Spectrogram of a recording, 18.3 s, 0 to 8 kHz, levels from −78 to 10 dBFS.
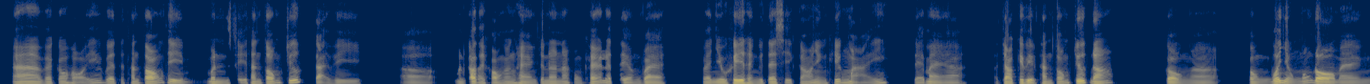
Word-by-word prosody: À, 140 +3 +2
về 130 0 -4
câu 155 +5 -4
hỏi 145 - -6
về 130 -4 -1
th - - -22
thanh 140 -2 -5
toán 145 +4 +5
thì 135 -6 +1 0.3
mình 130 -2 -2
sẽ 110 -2 -7
thanh 140 +3 -3
toán 140 +5 +2
trước, 205 +4 +2
tại 105 +3 -2
vì, 115 -2 -9 0.5
ờ, 110 -2 -10 0.3
mình 125 -1 -9
có - - +6
tài 155 -3 -4
khoản 110 -2 -2
ngân 145 0 -5
hàng 120 -4 -3
cho 125 - -7
nên 130 0 -3
nó 145 +2 -5
cũng 120 -7 -14
khá 140 +4 0
là 165 -4 -2
tiện, 105 +1 -5
và 115 -2 +1 0.5
và 120 - -1
nhiều 120 0 +1
khi 135 +2 +8
thì 130 -1 -1
người 115 0 -7
ta 125 +2 +1
sẽ 100 -5 -7
có 130 +4 -4
những 130 -8 -4
khuyến 160 +2 -1
mãi 115 - -6 0.4
để 105 -2 -5
mà, 135 -2 0 0.8
à, - - -23
cho 125 -1 +5
cái 145 +4 +1
việc 110 -6 +4
thanh 130 0 -2
toán 135 +5 -2
trước 170 +2 +6
đó. 150 +4 +3 0.7
Còn, 115 -2 +3
à 115 -1 -7 0.4
còn 120 -1 -4
với 150 +6 +7
những 130 -5 -1
món 170 +5 -5
đồ 125 -5 +8
mà 115 0 -5
130 Hz, 195 wpm, -22 LUFS, 115-145 Hz, 0.8 s, khi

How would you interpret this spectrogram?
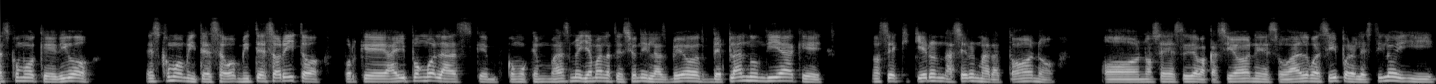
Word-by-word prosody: Es 140 0 -3
como 160 -2 0
que 130 -4 0
digo, 145 0 +2 0.5
es 140 0 -3
como 180 -2 0
mi 140 -4 0
teso 130 +2 +1
mi 135 +1 -1
tesorito, 150 -3 +1 0.2
porque 130 +1 +1
ahí 140 +4 +2
pongo 170 +3 +1
las 125 -4 0
que 120 -3 -4
como 120 0 -3
que 125 - -4
más 130 +3 -3
me 160 -1 +1
llaman 150 +2 +2
la - - +2
atención 130 +3 -2
y 155 - +2
las 120 -4 +1
veo 150 +2 +3
de 120 0 -1
plano 170 +3 +1
de - - +4
un 160 - -4
día 165 0 +3
que, 125 -6 -1 0.5
no 135 -1 -3
sé, 145 +2 0
que 145 -2 -16
quiero 155 +4 +2
hacer 150 +1 +1
un 160 - 0
maratón 130 +3 -1
o 105 -4 -7 0.5
o 115 0 +2
no 120 0 -3
sé, 125 +2 -1
estoy 125 +2 -2
de 130 - +3
vacaciones, 125 +2 0
o 115 0 +1
algo 140 +3 +3
así 145 +4 0
por 135 - +1
el 120 - +1
estilo, 155 +10 +1
y 125 -5 -2
135 Hz, 215 wpm, -22 LUFS, 125-150 Hz, 0.5 s, de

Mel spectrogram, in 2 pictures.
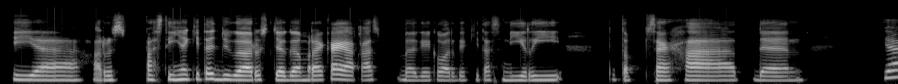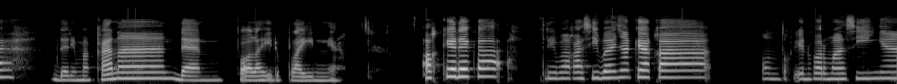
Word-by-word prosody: Iya, 200 -2 +1
harus 200 0 0 0.2
pastinya 225 0 +1
kita 250 +1 +1
juga 210 -2 +5
harus 205 +1 +2
jaga 200 0 +4
mereka 205 +2 +2
ya, 205 - +5
Kak, 205 +1 -4
sebagai 190 -2 -8
keluarga 190 -1 -5
kita 200 +1 -10
sendiri. 200 0 -3 0.5
Tetap 220 -2 -8 0.2
sehat 200 0 +2 0.2
dan, 190 0 -3 0.7
yah, 335 +2 -1 0.4
dari 200 -2 -7
makanan 280 +5 0
dan 195 0 -3 0.2
pola 190 0 -2
hidup 195 0 -9
lainnya. 180 +1 -6 0.9
Oke 360 +4 +5
deh 365 0 +8
Kak, 370 -1 +1 0.4
terima 280 0 -8
kasih 285 +1 -3
banyak 320 +2 0
ya 330 -1 +7
Kak, 325 0 +1 0.5
untuk 250 -1 -14
informasinya 260 +3 -4
210 Hz, 115 wpm, -22 LUFS, 195-280 Hz, 0.9 s, deh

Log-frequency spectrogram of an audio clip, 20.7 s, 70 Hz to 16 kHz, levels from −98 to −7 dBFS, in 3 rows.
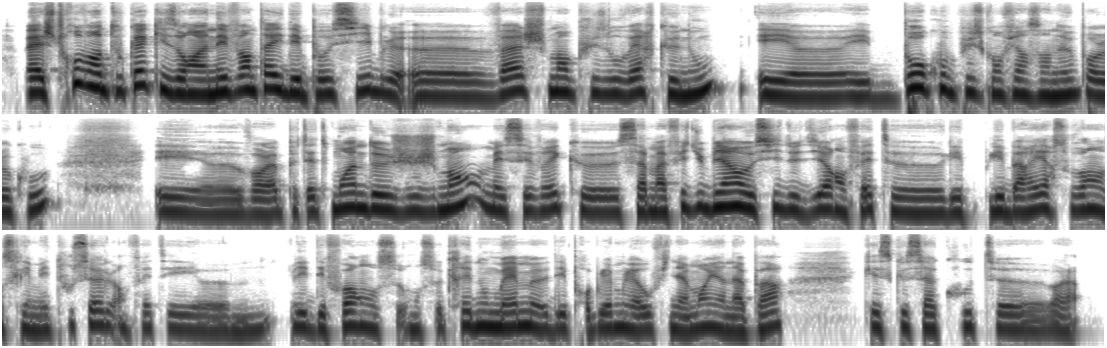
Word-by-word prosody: Beh, 200 - +7
je 190 - +4
trouve 310 -2 +3
en 255 - +9
tout 215 - -2
cas 285 +1 +5
qu'ils 225 -8 +3
ont 190 - +5
un 185 0 +5
éventail 225 +3 +5
des 195 -1 +5
possibles, 190 +1 +1
heu, 165 -1 -1
vachement 210 +2 +2
plus 190 0 -4
ouvert 190 +2 -1
que 190 - -2
nous 200 +9 +3 0.2
et 180 -2 +2
heu 160 0 -1
et 165 0 -2
beaucoup 220 - +2
plus 200 -2 -2
confiance 185 -2 -1
en 175 - +3
eux 180 +2 +3
pour 190 -2 -2
le 170 -1 0
coup 210 - -4 0.6
et 170 -3 -3
heu, 160 0 -4
voilà, 155 0 -2
peut-être 170 +1 -7
moins 210 +2 +3
de 200 -2 +4
jugement. 185 - +1
Mais 190 -4 0
c'est 180 +2 -2
vrai 190 +3 -2
que 170 -4 -3
ça 170 +2 0
m'a 170 0 +1
fait 210 +4 -3
du 210 +2 -1
bien 220 +2 +6
aussi 205 +1 +2
de 190 -1 -1
dire, 190 +3 0
en 175 - -2
fait, 185 +1 -5
heu, 160 -1 -1
les 165 +1 -3
b - - -22
les 180 0 +1
barrières 175 +3 -1
souvent, 190 +1 -1
on - - -1
se 170 - -7
les 165 - -2
met 155 0 -3
tout 145 - -15
seul, 195 -2 -1
en 170 - -8
fait 170 +3 -11
et 160 -2 -5
heu 150 0 -6 0.4
et 175 -1 -2
des 160 0 -4
fois 185 +6 -1
on 180 -2 -2
se 145 - -9
on 160 -4 -6
se 140 - -11
crée 190 - -4
nous-mêmes 180 -1 +3
des 165 +1 -5
problèmes 165 +4 -4
là 155 -1 -1
où, - - -3
finalement, 160 +2 -3
il 175 - -1
y - - -2
en 155 - -3
a 140 - -1
pas. 170 +6 -3 0.5
Qu'est-ce 175 -5 -4
que 180 - -5
ça 165 -1 -3
coûte, 180 -1 -10
heu, 155 - -3
voilà. 75 - -7
180 Hz, 265 wpm, -23 LUFS, 165-195 Hz, 0.6 s, en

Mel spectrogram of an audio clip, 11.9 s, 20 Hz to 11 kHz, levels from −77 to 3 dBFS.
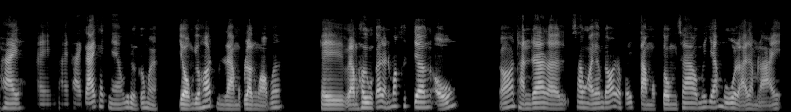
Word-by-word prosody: hai 140 -2 +2 0.2
hai 130 -1 -11 0.3
hai 130 0 -5
cái 145 +3 +5
khác 180 0 -10
nhau, 130 -2 -7
chứ - - -4
đừng 125 -5 -6
có 145 - -6
mà 135 -6 -6 0.3
dồn 130 -1 +6
vô 140 - +1
hết, 180 +2 +2
mình 120 -2 -13
làm 115 -1 +3
1 115 - -13
lần 120 -2 +3
một 110 +7 0
á 160 - -3 0.6
thì 125 0 +3
làm 120 +1 +3
hư 155 -1 +4
một 150 - -1
cái 165 +1 +3
là - - +1
nó 165 - -9
mất 195 0 0
hết 205 - -11
trơn, 160 -1 +5
nó 165 - -12
uổng. 170 - 0 0.6
Đó, 195 - 0
thành 130 -3 -1
ra 150 +1 +6
là 130 -2 +2 0.2
sau 155 -2 -2
ngày 135 0 0
hôm 145 +2 -3
đó 165 +4 +1
là - - -2
phải 145 - -6
tầm 120 -1 +2
1 115 - -10
tuần 125 -1 0
sau 145 +1 0
mới 160 +3 -9
dám 160 +3 -1
mua 150 -2 -2
lại - - 0
làm 120 -3 -6
lại, 110 +5 -3
140 Hz, 260 wpm, -26 LUFS, 125-155 Hz, 0.6 s, dồn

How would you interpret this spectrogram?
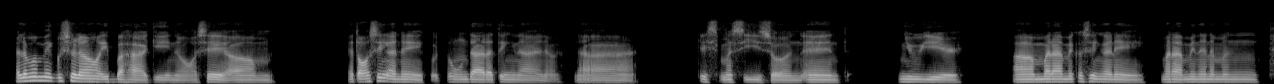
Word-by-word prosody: Alam 160 +5 +5
mo - - +5
may 170 - +4
gusto 155 0 +1
lang 140 -2 +6
akong 130 -2 +3
ibahagi 110 -2 -1
'no 100 -1 -4
kasi, 110 +1 +2
um, 105 0 -2 0.7
'eto 130 - +2
kasing 145 +4 +2
ano, 125 -3 +2
eh, 110 -4 0
itong 120 -1 -5
darating 115 -1 +1
na 105 -1 -2
ano, 90 - -6 0.2
na 105 0 -4 1.1
Christmas 110 0 -3
season 105 -2 -2
and 105 -2 0 0.6
New 120 -1 0
Year, 110 -2 +1 0.5
ah, 120 0 +4
marami 125 0 +3
kasing 140 -1 -1
ano, 115 - +1
eh, 105 -2 0 0.3
marami 120 0 +2
na 120 - +1
naman 115 -1 -3
115 Hz, 150 wpm, -25 LUFS, 105-120 Hz, 1.1 s, lang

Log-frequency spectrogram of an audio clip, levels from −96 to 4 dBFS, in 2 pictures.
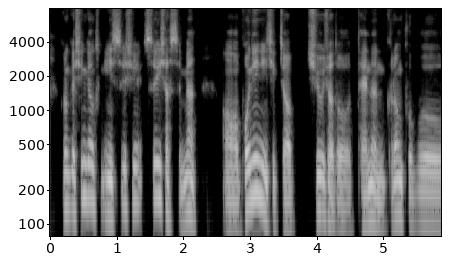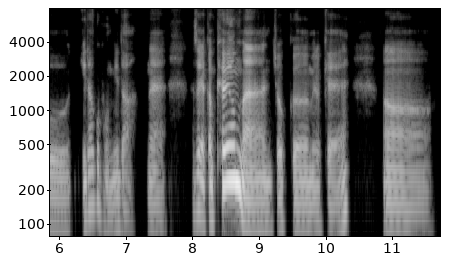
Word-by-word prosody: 그런 145 -1 -4
게 135 - 0
신경쓰 170 +1 -3
이 125 - 0
쓰시 155 +4 -4
쓰이셨으면 160 - -2 0.4
어 80 -1 -4
본인이 170 +4 +1
직접 - - -4 0.2
치우셔도 80 - -3
되는 90 -4 -3
그런 120 0 -3
부분이라고 95 - -5
봅니다. 80 - -9 0.2
네. - - -5 0.4
그래서 - - -1
약간 - - +2
표현만 85 - +9
조금 80 -2 -4
이렇게 70 -1 -6 0.6
어 75 -4 -3
95 Hz, 260 characters per minute, -24 LUFS, -, 0.6 s, 표현만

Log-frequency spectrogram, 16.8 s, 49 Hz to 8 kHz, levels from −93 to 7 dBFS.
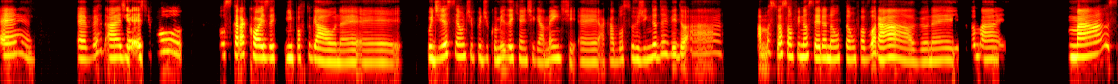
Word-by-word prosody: É, 290 +1 +4 1.1
é 225 - -3
verdade, 250 -2 0
é 230 - +5
tipo, 335 +3 -4 0.6
os 280 0 -7
caracóis 255 -3 +6
aqui 240 0 +1
em 245 0 +3
Portugal, 220 -5 -1
né. 190 0 -6
Eh, - - -22 0.4
podia 245 +2 +4
ser 290 -2 -4
um 265 - -1
tipo 255 -2 -10
de 235 0 -10
comida 235 +1 -2
que 235 -1 -10
antigamente, 215 +1 -6
eh, 195 0 -7
acabou 200 +1 -11
surgindo 225 +2 -3
devido 305 +2 -5
a 330 -1 -8 0.5
a - - -2
uma - - -7
situação 295 -4 0
financeira 260 -3 +1
não 230 0 -1
tão 235 -2 -6
favorável, 225 -4 +2
né, 215 +1 -5
e 215 0 -12 0.2
tudo 260 +1 -8
mais. 230 -2 -2 1.1
Mas, 295 - +5
240 Hz, 130 wpm, -20 LUFS, 215-270 Hz, 1.1 s, caracóis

